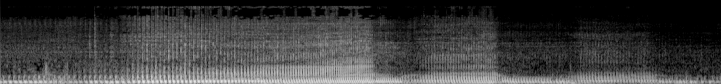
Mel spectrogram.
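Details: SSR125 single-cylinder pit bike on first test ride after rebuild (valve had been too tight), started in neutral: buzz climbs in pitch, drops on shifts, pulls cleanly again, up to third gear; runs strong and quick. Normal running.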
